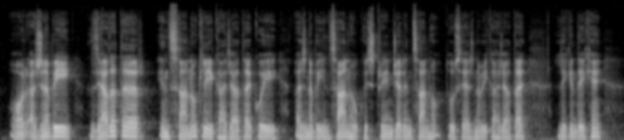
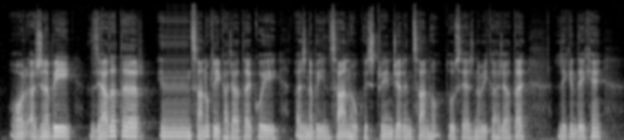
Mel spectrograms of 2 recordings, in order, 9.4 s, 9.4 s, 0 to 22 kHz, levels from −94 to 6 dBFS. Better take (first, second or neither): first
